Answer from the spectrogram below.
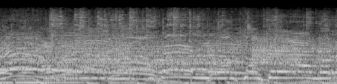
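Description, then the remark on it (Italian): A loud, steady burst of crowd noise on the Italian radio show Lo Zoo di 105 on Radio 105: many voices cheering and whooping over a continuous wash of clapping, sustained for a few seconds without a break. “Un applauso, signori, è il più bello del mondo!”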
